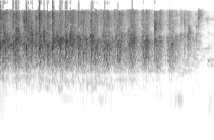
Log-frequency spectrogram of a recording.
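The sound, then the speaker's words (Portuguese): A crowd applauds steadily as guests are invited to join the panel, a dense wash of many hands clapping at an even level before thinning out slightly toward the end. “Uma salva de palmas.”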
